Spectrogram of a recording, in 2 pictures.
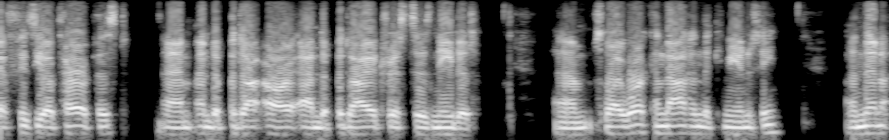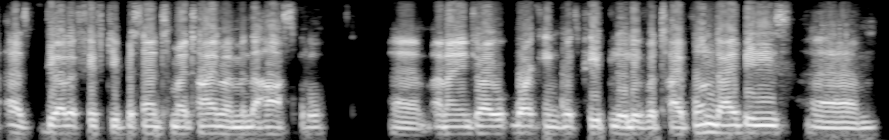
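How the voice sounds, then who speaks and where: A man with a west of Ireland accent, speaking as an interview guest in a measured, modest way. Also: fairly low pitch, no room sound, poor audio. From Galway, west of Ireland. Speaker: guest speaker, hospital and community diabetes doctor. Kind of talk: interview conversation.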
